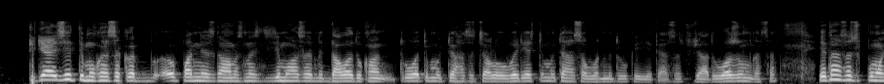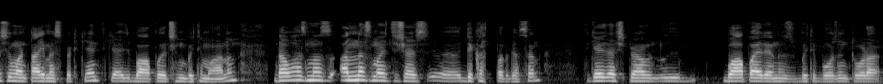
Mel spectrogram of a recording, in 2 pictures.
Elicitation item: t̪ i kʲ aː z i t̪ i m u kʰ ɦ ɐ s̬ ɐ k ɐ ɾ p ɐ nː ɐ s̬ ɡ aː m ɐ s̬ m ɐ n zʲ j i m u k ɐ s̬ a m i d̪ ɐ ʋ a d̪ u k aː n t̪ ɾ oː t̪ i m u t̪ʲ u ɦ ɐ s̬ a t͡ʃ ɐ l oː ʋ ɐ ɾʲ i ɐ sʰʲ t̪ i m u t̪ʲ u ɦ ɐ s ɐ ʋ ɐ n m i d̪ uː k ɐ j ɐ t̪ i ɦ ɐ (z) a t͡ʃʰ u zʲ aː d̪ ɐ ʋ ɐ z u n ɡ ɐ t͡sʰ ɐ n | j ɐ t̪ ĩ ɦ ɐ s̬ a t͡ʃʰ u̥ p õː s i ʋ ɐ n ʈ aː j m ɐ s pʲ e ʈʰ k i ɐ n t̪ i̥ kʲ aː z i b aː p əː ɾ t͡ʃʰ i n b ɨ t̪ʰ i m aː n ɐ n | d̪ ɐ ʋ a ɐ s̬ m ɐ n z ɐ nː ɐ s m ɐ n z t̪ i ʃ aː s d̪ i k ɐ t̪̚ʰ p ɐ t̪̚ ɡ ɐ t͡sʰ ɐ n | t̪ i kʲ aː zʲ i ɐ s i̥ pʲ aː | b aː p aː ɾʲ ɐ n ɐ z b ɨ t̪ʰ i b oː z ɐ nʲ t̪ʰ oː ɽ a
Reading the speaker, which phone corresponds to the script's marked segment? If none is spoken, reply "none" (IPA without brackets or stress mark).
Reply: s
